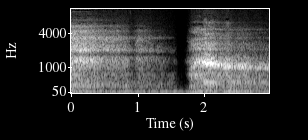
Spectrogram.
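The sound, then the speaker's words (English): Faint, airy nasal breathing is heard alone: a soft, fading exhale, a brief pause, then a sharper breath drawn in through the nose. “I'm going to do another nose breath here to get these dust bunnies off my brain.”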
